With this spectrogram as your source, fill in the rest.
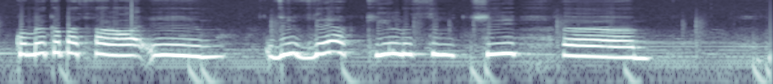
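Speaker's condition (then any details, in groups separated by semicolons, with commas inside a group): Cerebral palsy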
